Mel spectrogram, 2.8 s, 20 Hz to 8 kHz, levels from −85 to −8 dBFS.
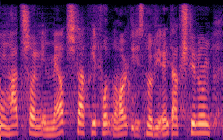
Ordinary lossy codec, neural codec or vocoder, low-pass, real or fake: none; codec, 16 kHz, 1 kbps, FunCodec, trained on Chinese and English, 50 frames a second; 7.2 kHz; fake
